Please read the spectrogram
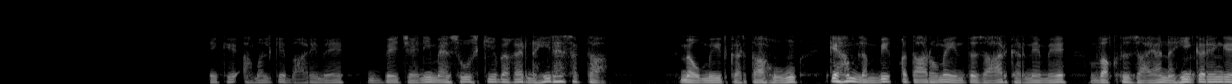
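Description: From the very start until 2.1 s the clip is in an audio dropout to silence: plain silence with no room tone, so it is not a pause. Speech then starts abruptly on "کے عمل". This likely comes from the input being lost while recording carried on. Between 2.99 and 5.4 s, automatic gain rising lifts the level by about 9 dB. The speech and the background noise swell together, which shows it is the gain control and not the speaker getting louder. Throughout, nothing reaches above 4 kHz, which fits the narrowband G.711 call path.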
